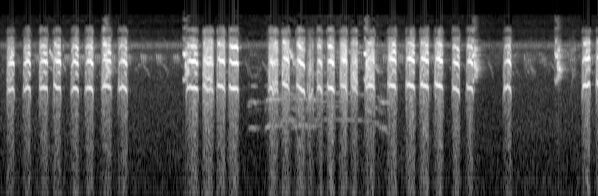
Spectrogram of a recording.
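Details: Common Iora lure call played back by bird trappers to attract the species: bursts of harsh, nasal, evenly spaced chattering notes, about four per second, broken by short pauses, with a faint lower drawn-out whistle partway through.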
